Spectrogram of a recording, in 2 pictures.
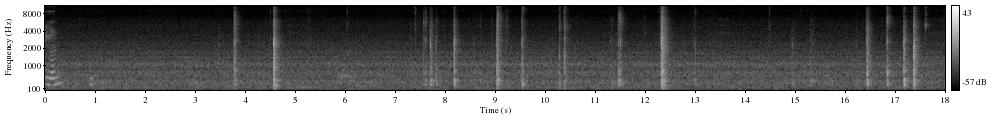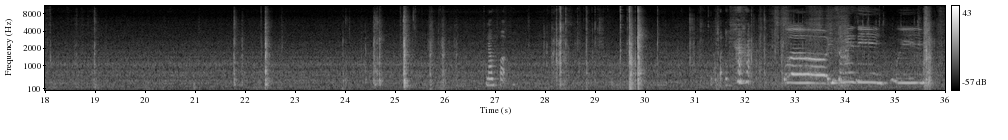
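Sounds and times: crayons clicking on plastic case: 0:07.3 - 0:10.5, 0:23.9 - 0:26.3.

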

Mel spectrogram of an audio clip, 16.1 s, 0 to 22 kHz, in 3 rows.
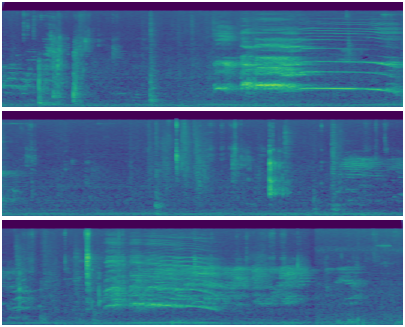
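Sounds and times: rooster crowing: 0:02.8 - 0:05.6, 0:12.0 - 0:13.9.

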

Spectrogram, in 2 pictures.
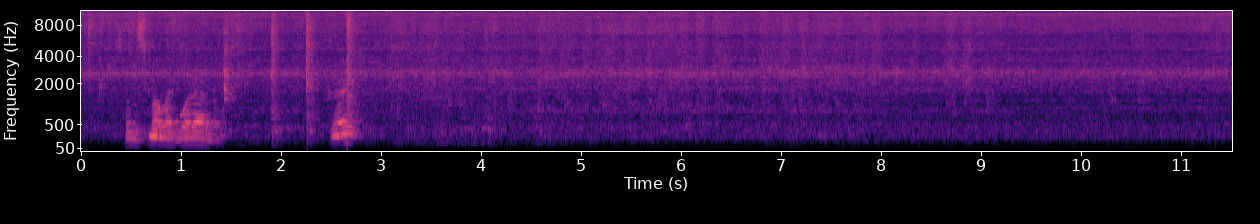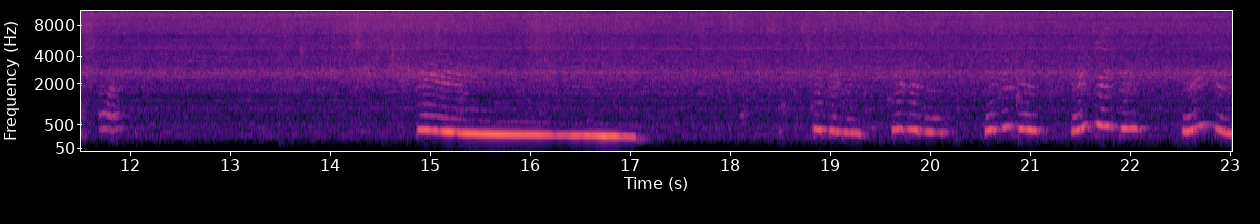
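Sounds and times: shower water spraying into tub: 0:00.0 - 0:23.0
brief voice sound: 0:14.9 - 0:17.2
long voice sound falling in pitch: 0:14.9 - 0:17.2.

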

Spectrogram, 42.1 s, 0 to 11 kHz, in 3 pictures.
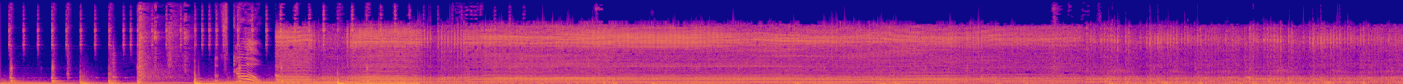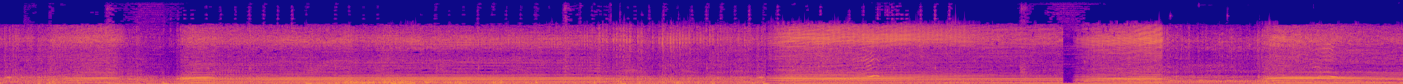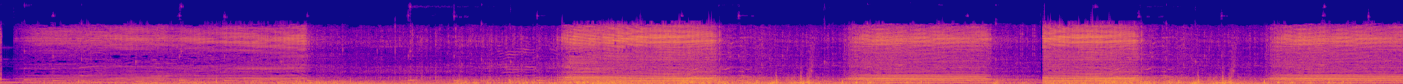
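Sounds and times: motor whine under load: 0:02.8 - 0:42.0.

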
